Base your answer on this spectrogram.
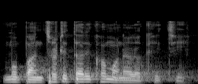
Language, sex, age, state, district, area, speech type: Odia, male, 45-60, Odisha, Boudh, rural, spontaneous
